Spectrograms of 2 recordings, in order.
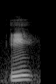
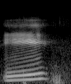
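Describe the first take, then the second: First: The vowel is short. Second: The vowel is stretched long. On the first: The speaker calls it right. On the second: The speaker calls it wrong.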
